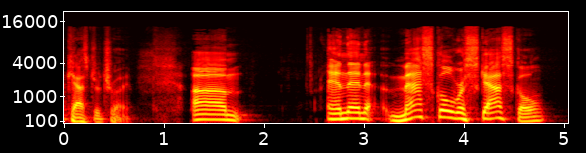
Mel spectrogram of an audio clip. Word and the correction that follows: Maskell the Rascal: oh man, mispronounced that. I think it's Maskell the Rascal, writes, "Omission.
